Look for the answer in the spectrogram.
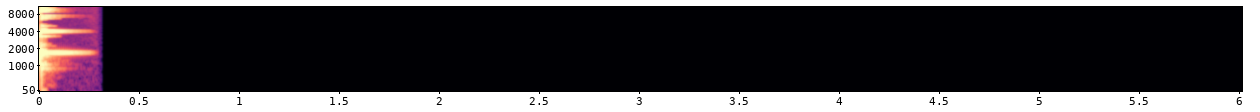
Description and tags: Cartoon Blink
The sound a cartoon character makes when he looks to the camera and blinks.
cartoon, eyes, close, blink, realization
